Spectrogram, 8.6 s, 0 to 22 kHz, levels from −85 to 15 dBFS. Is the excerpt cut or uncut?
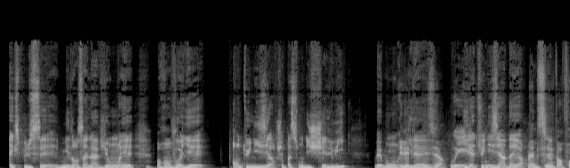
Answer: uncut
